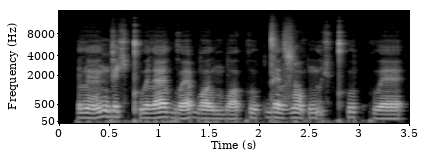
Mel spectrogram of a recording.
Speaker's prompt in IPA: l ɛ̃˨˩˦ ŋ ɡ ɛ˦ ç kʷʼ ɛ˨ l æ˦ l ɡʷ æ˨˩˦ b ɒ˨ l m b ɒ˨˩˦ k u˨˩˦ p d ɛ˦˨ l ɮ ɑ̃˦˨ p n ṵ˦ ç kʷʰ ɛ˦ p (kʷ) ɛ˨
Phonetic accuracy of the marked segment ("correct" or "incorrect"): correct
